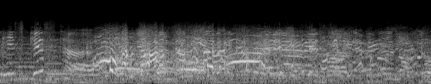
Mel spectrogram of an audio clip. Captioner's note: all exclaim and laugh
